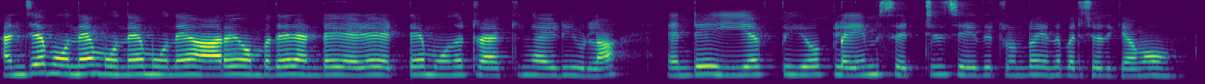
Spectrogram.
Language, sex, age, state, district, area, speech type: Malayalam, female, 45-60, Kerala, Kozhikode, urban, read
